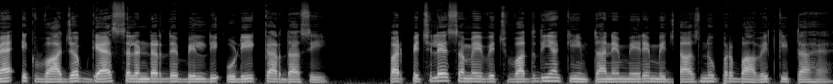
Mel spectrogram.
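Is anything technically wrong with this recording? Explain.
Yes. At 6.73 s the speech drops into a clean hole of near silence lasting about 78 ms, ending at 6.81 s, with no noise burst either side. This is a digital wireless dropout: the radio link lost too much data, so the receiver briefly muted behind a very short fade.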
